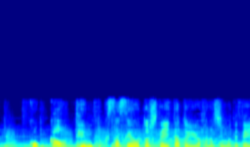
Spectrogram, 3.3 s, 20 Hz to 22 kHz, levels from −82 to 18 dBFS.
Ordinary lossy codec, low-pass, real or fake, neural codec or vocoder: AAC, 48 kbps; 7.2 kHz; real; none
